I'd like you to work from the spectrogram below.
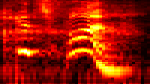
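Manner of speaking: very high, eager squeal; SpongeBob. A narrator's reading. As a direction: coax in a high cartoon voice. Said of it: "asked SpongeBob".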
